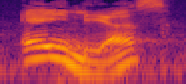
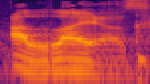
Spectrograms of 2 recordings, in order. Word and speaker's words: alias: And alias, not alias, Betty.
